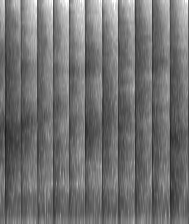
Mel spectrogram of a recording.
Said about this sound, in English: Self-applause is always very important for your health.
